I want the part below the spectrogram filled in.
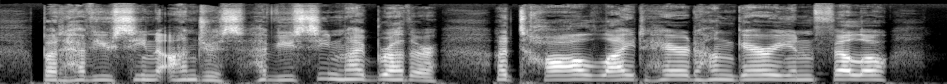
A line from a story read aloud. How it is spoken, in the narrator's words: Frantically, I ask him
